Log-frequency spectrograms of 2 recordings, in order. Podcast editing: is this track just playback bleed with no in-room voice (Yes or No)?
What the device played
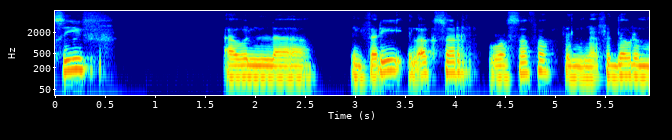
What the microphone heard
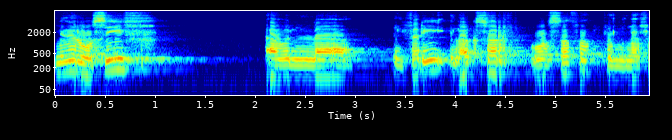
Yes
